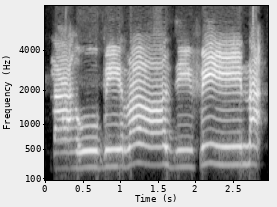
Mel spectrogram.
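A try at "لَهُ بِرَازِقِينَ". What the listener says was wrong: Birojikin, bukan birojifin. Lahu biraziqina.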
